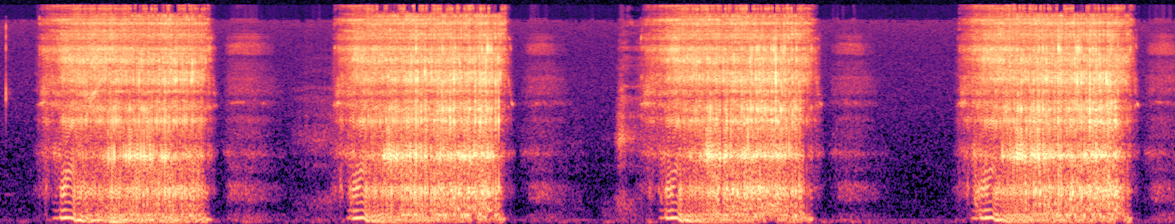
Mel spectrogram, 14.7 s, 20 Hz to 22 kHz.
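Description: Loud, rattling snores on each breath in, four in about fifteen seconds, roughly 16 breaths a minute, with quieter breaths out between.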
